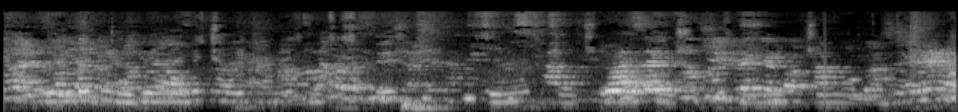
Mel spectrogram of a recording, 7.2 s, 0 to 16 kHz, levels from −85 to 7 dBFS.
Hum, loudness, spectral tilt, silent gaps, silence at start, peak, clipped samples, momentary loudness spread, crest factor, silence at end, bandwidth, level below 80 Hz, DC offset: none; -22 LUFS; -3.5 dB/octave; none; 0.05 s; 0 dBFS; under 0.1%; 14 LU; 22 dB; 0 s; 11.5 kHz; -62 dBFS; under 0.1%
